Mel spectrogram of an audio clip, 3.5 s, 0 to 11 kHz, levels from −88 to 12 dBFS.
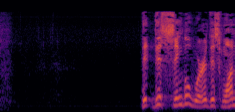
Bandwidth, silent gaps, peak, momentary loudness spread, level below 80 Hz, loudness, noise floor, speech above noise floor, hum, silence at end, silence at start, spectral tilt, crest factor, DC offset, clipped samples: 8.2 kHz; none; -10 dBFS; 9 LU; -88 dBFS; -25 LUFS; -71 dBFS; 45 dB; none; 0 s; 2.15 s; -1 dB/octave; 20 dB; under 0.1%; under 0.1%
